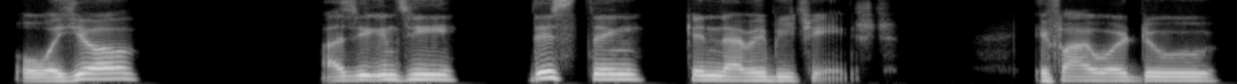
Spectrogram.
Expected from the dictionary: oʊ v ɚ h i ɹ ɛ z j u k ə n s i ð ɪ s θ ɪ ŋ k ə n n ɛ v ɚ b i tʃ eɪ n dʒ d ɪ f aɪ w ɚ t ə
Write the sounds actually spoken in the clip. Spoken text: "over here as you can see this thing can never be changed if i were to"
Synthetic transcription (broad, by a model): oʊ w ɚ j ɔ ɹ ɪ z j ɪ k ə n s i ð ɪ s θ ɪ ŋ k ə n n ɛ v ɚ b i tʃ eɪ n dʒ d ɪ f aɪ w ɚ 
